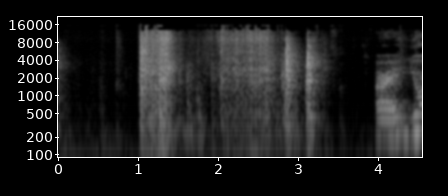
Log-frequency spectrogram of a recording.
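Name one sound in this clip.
Cards shuffle and riffle in a woman's hands.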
